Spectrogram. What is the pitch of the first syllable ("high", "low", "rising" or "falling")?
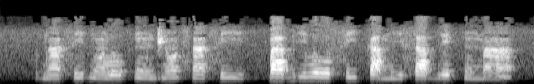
low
